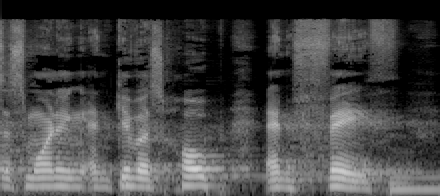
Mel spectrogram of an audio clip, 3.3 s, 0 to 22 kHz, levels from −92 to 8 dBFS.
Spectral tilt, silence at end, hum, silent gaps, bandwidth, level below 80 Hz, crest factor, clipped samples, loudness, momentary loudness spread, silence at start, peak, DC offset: -5 dB/octave; 0 s; none; none; 15.5 kHz; -54 dBFS; 18 dB; under 0.1%; -21 LUFS; 12 LU; 0 s; -2 dBFS; under 0.1%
